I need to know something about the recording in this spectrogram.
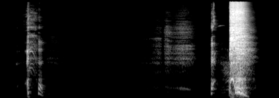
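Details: Huge sneezing fit with wet sniffling and nose blows, let out in full force: two quick sneezes, a sniff, then a large explosive sneeze in a quiet room.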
